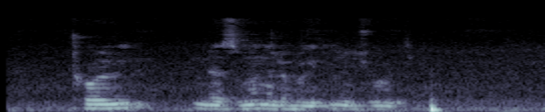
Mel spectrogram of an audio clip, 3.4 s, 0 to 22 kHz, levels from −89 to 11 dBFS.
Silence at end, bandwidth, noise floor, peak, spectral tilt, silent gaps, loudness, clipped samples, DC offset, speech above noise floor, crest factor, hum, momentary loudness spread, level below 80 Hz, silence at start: 0 s; 11 kHz; -44 dBFS; 0 dBFS; -9.5 dB/octave; none; -23 LUFS; under 0.1%; under 0.1%; 23 dB; 22 dB; none; 10 LU; -32 dBFS; 0.05 s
